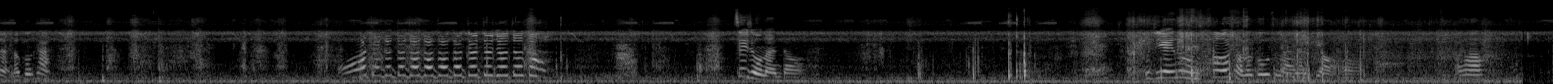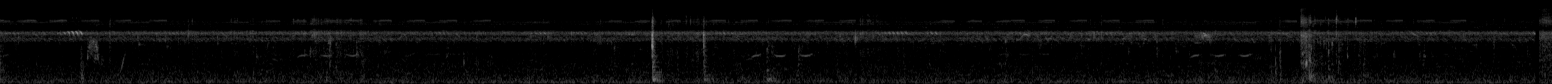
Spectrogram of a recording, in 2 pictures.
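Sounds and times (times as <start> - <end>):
insects chirping chorus: 0.0 - 31.0.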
